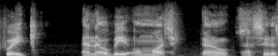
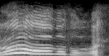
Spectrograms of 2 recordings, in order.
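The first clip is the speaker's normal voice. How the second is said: very high, loud imitated squeal; mock emotional "oh!"; 5 dB louder than usual. Teasing a friend who gets emotional, mock high cry. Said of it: "You do that all the day. When you get emotionally".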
